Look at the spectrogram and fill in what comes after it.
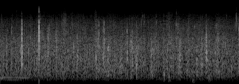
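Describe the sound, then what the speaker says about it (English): Steady rain pattering on a hard surface at a farm in Kwahu, with a few sharper drips standing out over the constant wash of falling water. "It's still raining."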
